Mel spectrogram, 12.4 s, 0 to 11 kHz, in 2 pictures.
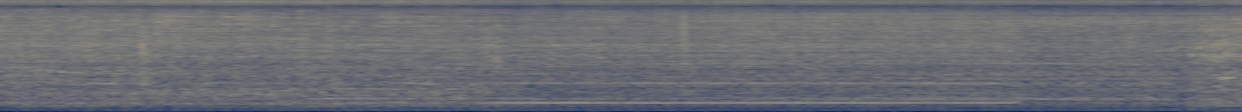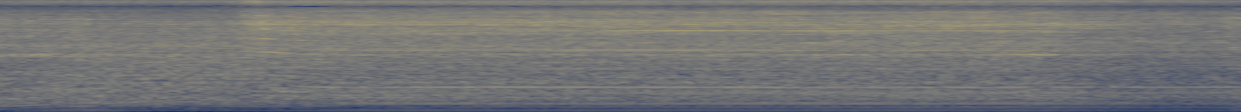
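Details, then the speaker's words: Wood-Mizer LT40 Wide sawmill cutting an old, very dry spalted maple log after drive belt tension adjustment: steady grinder-like whine rising during the cut, pitch shifting; dry wood heats the band and dulls it faster. "you can hear it kind of wind a bit there it's almost like a grinder sound that's because this wood is just that dry and when it's when it's dry like that this is what it sounds like and it will heat your band up it will dull it faster"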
